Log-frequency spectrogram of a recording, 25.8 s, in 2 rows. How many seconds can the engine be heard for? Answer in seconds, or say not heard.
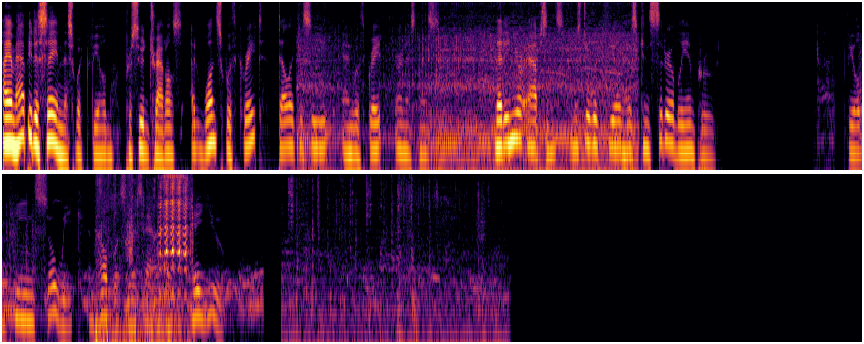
5 s.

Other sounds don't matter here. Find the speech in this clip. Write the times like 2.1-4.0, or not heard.
0.0-10.7, 12.7-16.2.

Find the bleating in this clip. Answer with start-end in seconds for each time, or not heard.
14.3-15.8.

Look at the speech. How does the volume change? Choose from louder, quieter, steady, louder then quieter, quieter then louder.
quieter.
